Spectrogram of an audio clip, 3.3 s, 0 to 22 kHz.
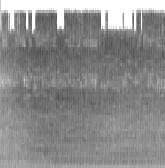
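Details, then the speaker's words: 1975 Mack FR700 8x4 twin-steer on its first start in many years, with oil pressure up: even, steady diesel rumble at idle with no knocks or misses. Normal diesel idle. "Running nicely there."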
